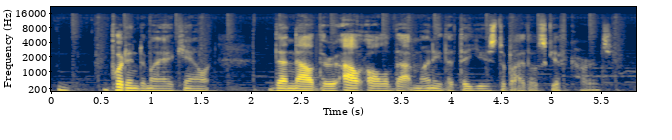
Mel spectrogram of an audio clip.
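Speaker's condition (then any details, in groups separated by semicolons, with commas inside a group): No condition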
